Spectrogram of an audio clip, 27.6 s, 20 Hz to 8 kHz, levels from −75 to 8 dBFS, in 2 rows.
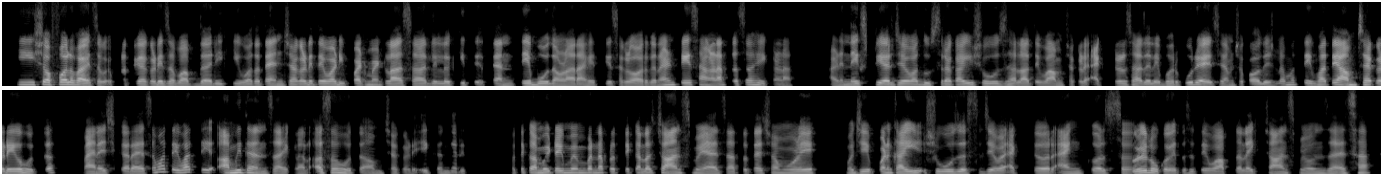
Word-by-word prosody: की 215 -1 0
शफल 220 0 +5
व्हायचं 160 -5 +5
प्रत्येकाकडे 170 0 0
जबाबदारी 145 -2 -1
किंवा 140 -3 -4
तर 170 - 0
त्यांच्याकडे 180 +2 +2
तेव्हा 175 -1 +3
डिपार्टमेंटला 170 0 +1
असं 155 +2 -2
आलेलं, 160 0 0
की 175 - -6
त्यां 150 0 -2
ते, 175 +1 +4
बोलावणार 150 -3 +1
आहेत 135 +1 0
ते 155 - -5
सगळं 155 0 -3
ऑर्गन 145 0 0
आहे 170 - +4
आणि 205 - -4
ते 190 - +6
सांगणार 175 -3 +3
तसं 200 +3 -4
हे 195 -3 -2
करणार, 125 -4 -8 0.4
आणि 140 +2 -4
नेक्स्ट 170 +4 -2
ईअर 185 -1 +6
जेव्हा 180 0 +2
दुसरा 180 0 -2
काही 180 0 +1
शो 165 -3 -4
झाला, 155 -2 0
तेव्हा 155 +1 0
आमच्याकडे 155 +1 -4
एक्टर्स 170 +5 -4
आलेले, 150 -2 +1
भरपूर 160 +6 -4
यायचे 160 -3 +4
आमच्या 155 +1 -8
कॉलेजला, 145 +4 -3
मग 205 +2 -6
तेव्हा 185 +1 +2
ते 205 - +7
आमच्याकडे 185 -1 +5
होतं, 175 +2 0 0.3
मॅनेज 150 -1 +1
करायचं 150 +5 0
मग 275 - -1
तेव्हा 235 +3 +1
ते - - 0
आम्ही 205 +4 +3
त्यांचं 160 -6 0
ऐकणार 140 0 -3
असं 185 +3 -1
होतं 150 -8 -3
आमच्याकडे 130 0 -9
एकंदरीत. 130 -3 -10 0.5
मग - - -14
ते - - -5
कमिटी 185 +1 +4
मेंबरना 190 0 0
प्रत्येकाला 180 0 -2
चान्स 165 -3 +3
मिळायचा, 155 0 +1
तर 160 - -8
त्याच्यामुळे 165 +2 0 0.4
मग 160 - -5
जे 160 0 +1
पण 170 +1 +3
काही 170 +1 +4
शोज 160 -1 -3
असतात 155 -2 -5
जेव्हा 150 -2 0
एक्टर, 145 +2 -2
अँकर्स 145 +1 -1
सगळे 165 +4 +3
लोकं 175 -4 0
येत 150 0 -3
असतात, 155 +1 -11
तेव्हा 145 +1 -2
आपल्याला 150 0 -2
एक 155 0 -4
चान्स 150 +1 -1
मिळून 145 -2 -6
जायचा 140 +5 -2
160 Hz, 190 wpm, -24 LUFS, 150-180 Hz, 0.5 s, ते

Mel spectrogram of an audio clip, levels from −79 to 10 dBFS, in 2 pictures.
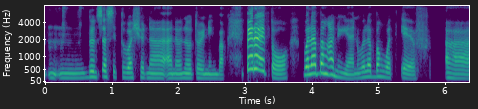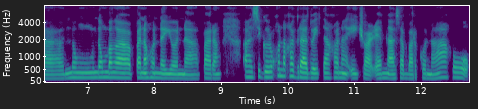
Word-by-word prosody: mm. 180 - -8
Do'n 220 -1 0
sa 230 -2 +2
sitwasyon 195 -2 -2
na 175 -1 -1
ano, 170 0 -2
"No 175 -1 -3
turning 165 -2 -4
back". 155 -1 -5 0.3
Pero 265 +1 +14
ito, 180 - -1 0.3
wala 320 +4 +7
bang 360 -1 +4
ano 265 - -2
yan, 165 -5 -5
wala 205 +4 -1
bang 225 -1 -3
what 190 -3 -4
if, 155 -4 -5 0.2
ah, 160 -4 -3
nung 195 +2 -7
nung 200 0 -5
mga 190 -2 0
panahon 190 -1 -3
na 175 - -1
'yon 165 -1 -3
na 155 -1 -6
parang, 170 -2 -3 0.4
ah, 215 - -2
"siguro 210 0 -3
kung 265 +5 -7
naka-graduate 200 -7 -1
na 185 - -2
ko 195 - -12
ng 180 - -4
HRM, 165 0 -3
nasa 165 0 -3
barko 165 +1 -8
na 175 +5 -5
ko 195 -10 -6
185 Hz, 190 wpm, -21 LUFS, 170-205 Hz, 0.4 s, Pero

